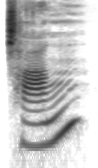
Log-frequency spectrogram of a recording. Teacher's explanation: second tone. Just going up.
